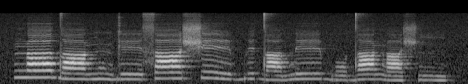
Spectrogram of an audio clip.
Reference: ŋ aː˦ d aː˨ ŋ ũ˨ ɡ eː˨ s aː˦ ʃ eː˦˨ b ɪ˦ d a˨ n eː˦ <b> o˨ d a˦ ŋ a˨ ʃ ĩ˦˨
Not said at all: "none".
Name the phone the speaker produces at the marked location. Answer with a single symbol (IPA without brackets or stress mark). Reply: b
